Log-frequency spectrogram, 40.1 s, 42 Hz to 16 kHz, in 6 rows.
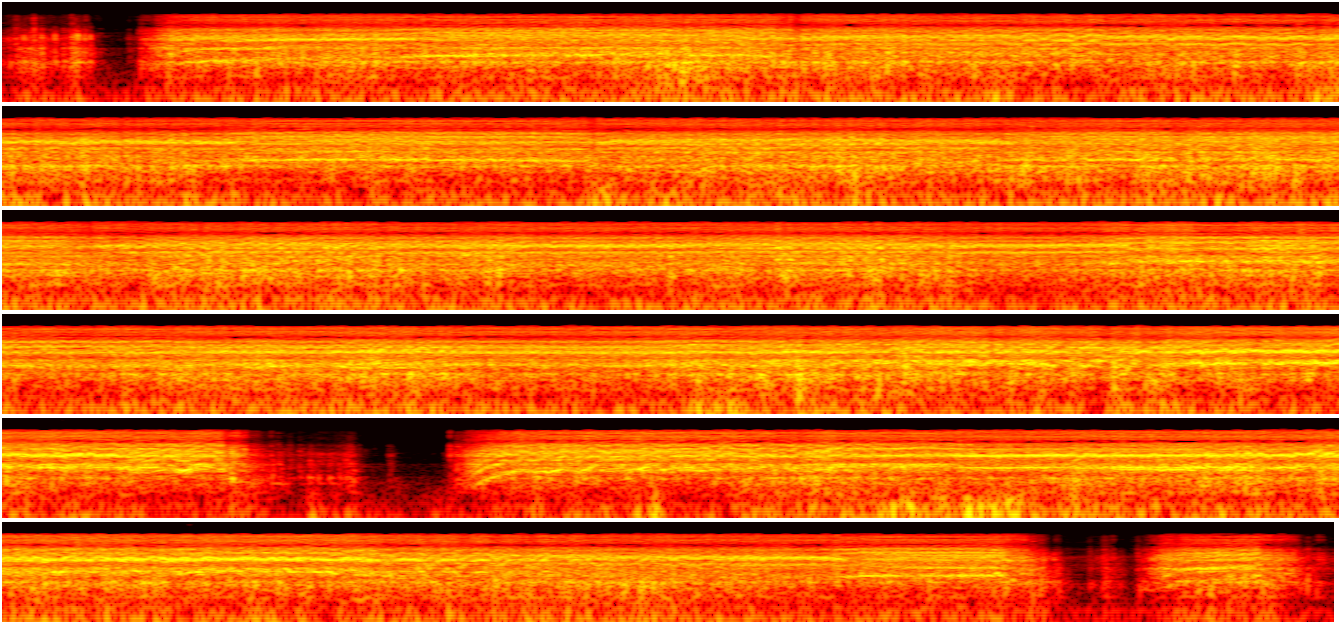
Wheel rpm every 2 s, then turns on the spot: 90, 160, 160, 160, 160, 160, 160, 160, 160, 180, 200, 200, 210, 190, 90, 210, 210, 210, 160, 60.
none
